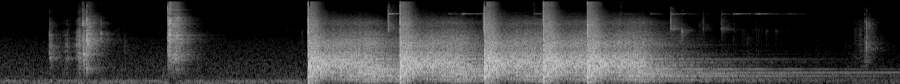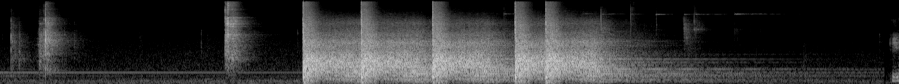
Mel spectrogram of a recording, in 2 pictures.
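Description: Gunshots from a SIG Sauer P229 pistol at a range, two separate strings of sharp, loud reports fired in quick succession, with isolated single shots between them and metallic clinks in the gaps.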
